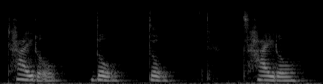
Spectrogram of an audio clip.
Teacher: a flap T sounds like D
